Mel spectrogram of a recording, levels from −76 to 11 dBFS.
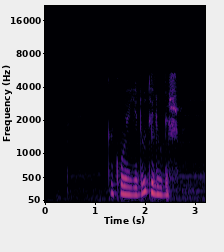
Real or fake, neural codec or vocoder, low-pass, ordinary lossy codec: real; none; 5.4 kHz; none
